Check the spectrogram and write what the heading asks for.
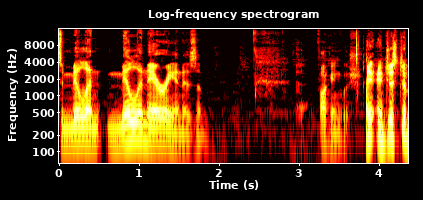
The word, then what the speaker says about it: millenarianism: Okay, it is, and it's so weird the way it's spelled. It's millenarianism. Millenniarianism.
